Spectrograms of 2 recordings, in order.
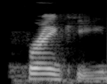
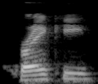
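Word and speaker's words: Franke: Star pictured here Ruby Frankie now I've heard that name pronounce Frank and Frankie but I've heard herself say Frankie so that's what I'm going to refer to she is the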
